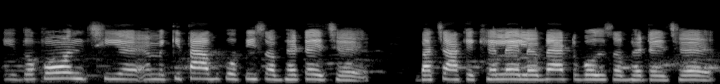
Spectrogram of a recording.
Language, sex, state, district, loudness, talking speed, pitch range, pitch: Maithili, female, Bihar, Saharsa, -18 LUFS, 150 wpm, 215-245 Hz, 230 Hz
